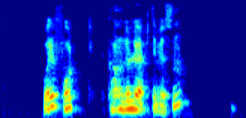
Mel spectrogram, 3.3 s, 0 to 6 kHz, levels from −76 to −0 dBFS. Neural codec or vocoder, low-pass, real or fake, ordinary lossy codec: vocoder, 44.1 kHz, 128 mel bands, Pupu-Vocoder; 5.4 kHz; fake; MP3, 48 kbps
